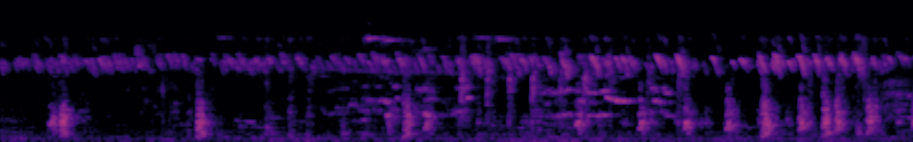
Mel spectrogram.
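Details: Five-day-old chicks cheeping together in a dense chorus of high, thin, falling peeps, many overlapping notes with no pause, and a few brief louder chirps standing out.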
